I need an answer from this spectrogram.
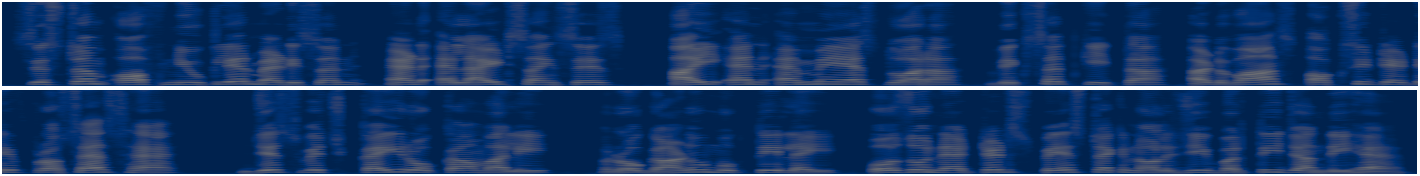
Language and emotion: Punjabi, neutral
